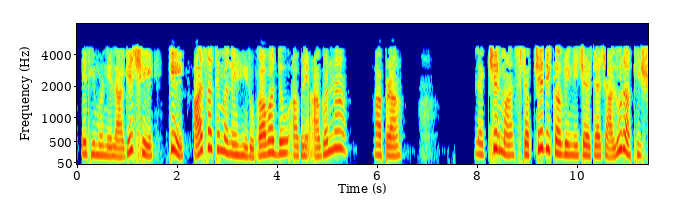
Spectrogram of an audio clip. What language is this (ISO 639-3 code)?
guj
